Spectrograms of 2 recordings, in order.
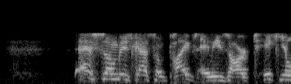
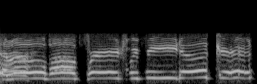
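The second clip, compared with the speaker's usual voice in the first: slow, higher, put-on rock-singer croon; 7 semitones higher, much slower than usual. Cohost parodying the Creed singer's vocal style. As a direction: croon it like a self-important frontman. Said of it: "the singer from Creed".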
